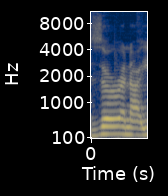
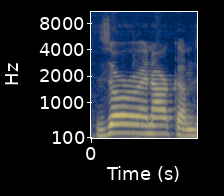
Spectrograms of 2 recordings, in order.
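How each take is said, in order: First: The words are slurred together into one. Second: The words are said clearly and separately.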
